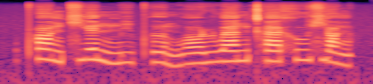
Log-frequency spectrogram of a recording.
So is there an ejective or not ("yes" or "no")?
no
